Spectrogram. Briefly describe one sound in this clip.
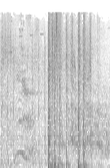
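Gunfire bursts out in rapid shots.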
